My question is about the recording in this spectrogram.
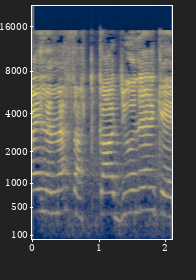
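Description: A young girl singing in a high child's voice: a few held notes in short phrases with brief breaks between them.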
